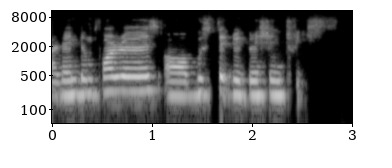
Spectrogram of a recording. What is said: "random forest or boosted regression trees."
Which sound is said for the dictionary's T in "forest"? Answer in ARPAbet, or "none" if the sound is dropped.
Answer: none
